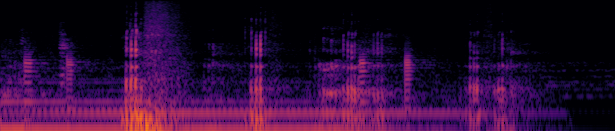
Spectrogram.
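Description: Pigs grunt in a few irregular, low, snorting bursts, with one stronger grunt early on, over a steady low hum.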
